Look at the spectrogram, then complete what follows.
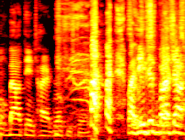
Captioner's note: laughs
